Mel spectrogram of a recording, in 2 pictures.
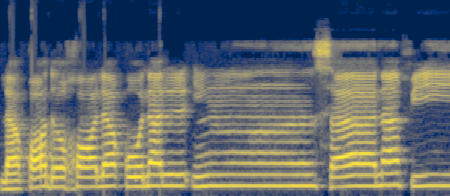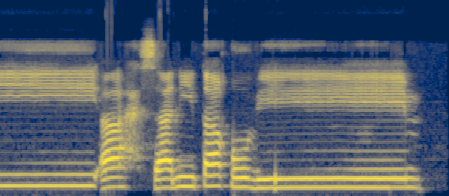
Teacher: رہا ہے، خلق اور خا کو پر کریں گے، خلق نل، آگے اخفا ہو رہا ہے، سان سین کی سیٹی کی آواز آئے گی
